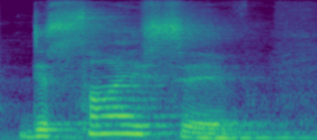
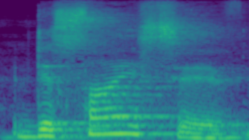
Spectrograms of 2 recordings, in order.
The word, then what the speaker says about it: decisive: Decisive. And the C is the S sound, is like I. Decisive, meaning the ability to decide about anything is called decisive.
